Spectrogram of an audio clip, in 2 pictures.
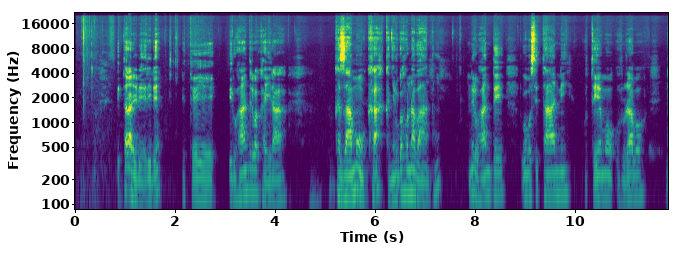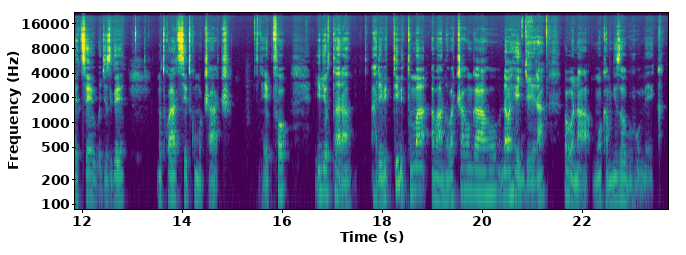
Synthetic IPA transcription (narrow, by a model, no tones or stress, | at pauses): itaɾaɾiɾe̞ɾiɾe̞ | ɾite̞ːje̞ | iɾuɦaːnde̞ɾwakajiɾa | kazaːmuːkʰakaɲuɾɡwaɦo̞naβaːn̥hu | niɾuɦaːnde̞ɾɡuβusitaːni | ɾuteːje̞mo̞ʔuɾuɾaβo̞ | nde̞t͡se̞βuɟizɡwe̞ | nutwaːt͡sitwumut͡ʃaːt͡ʃḁ | nhe̞̰ːp͡fo̞jḭːɾjo̞taɾahaɾiβitiβitumaːβaːn̥huβat͡ʃaho̞ŋɡaːho̞naβaɦe̞ɟe̞ːɾaβaβo̞na̰umŋuːkamŋiːzawoɡuhuːmḛːkʰḁ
